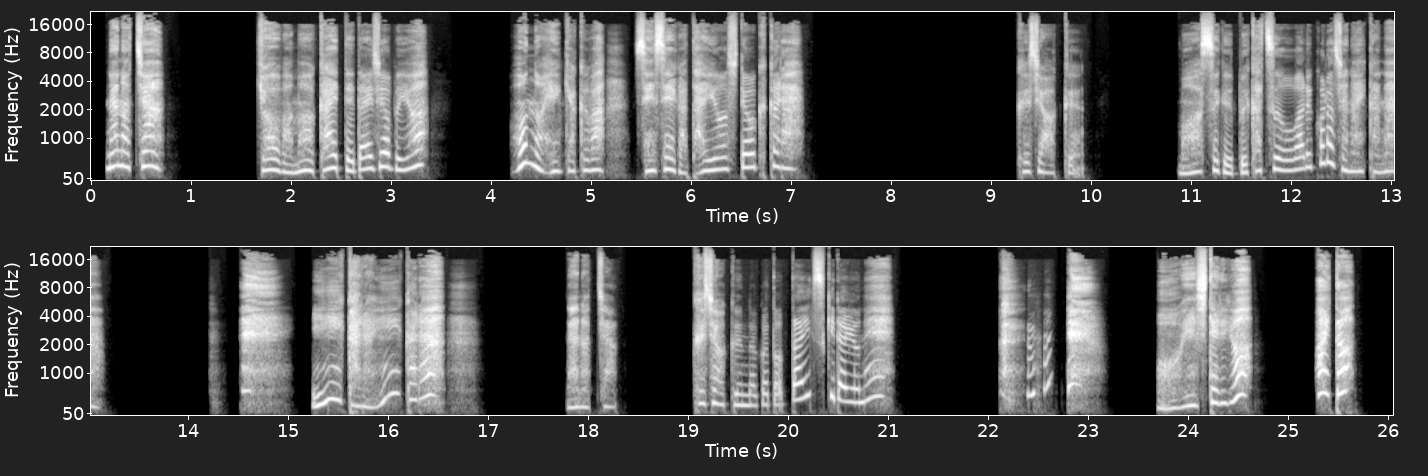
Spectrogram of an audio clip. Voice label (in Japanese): アニメ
